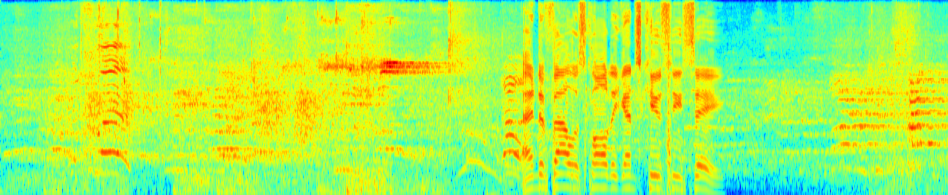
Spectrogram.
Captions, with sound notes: (crowd chants "Defense") (whistle blows) And a foul is called against QCC. (crowds yelling)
